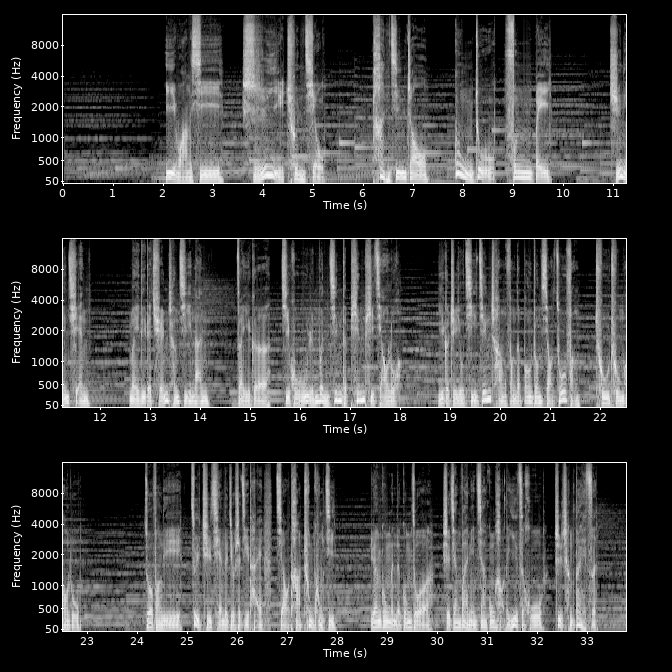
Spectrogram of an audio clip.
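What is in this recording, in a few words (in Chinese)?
高端男企业宣传大气有感情; 济南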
